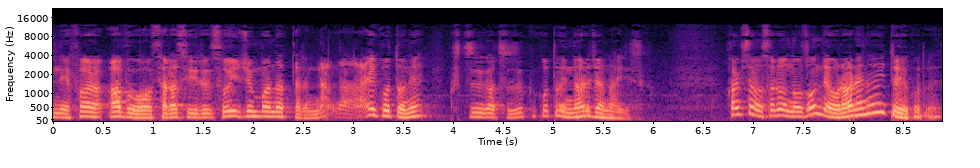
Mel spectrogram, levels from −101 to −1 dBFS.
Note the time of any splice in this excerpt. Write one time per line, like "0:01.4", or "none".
none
